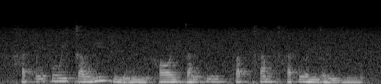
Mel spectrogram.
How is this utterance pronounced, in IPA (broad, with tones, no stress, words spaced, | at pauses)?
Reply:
hɐ˧t̚ɐ˥ŋfuː˥jkɐ˧w iː˥kyː˨˩myː˨˩ hɔː˨˧jt̪ɐ˨˥nkiː˧t̚ fɐ˥p̚ kʰɐ˧mkʰɐ˨˥t̚ŋɵ˨ɥ jɵ˨˩ɥ jiː˨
